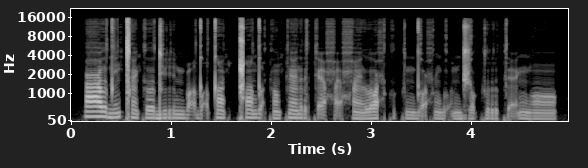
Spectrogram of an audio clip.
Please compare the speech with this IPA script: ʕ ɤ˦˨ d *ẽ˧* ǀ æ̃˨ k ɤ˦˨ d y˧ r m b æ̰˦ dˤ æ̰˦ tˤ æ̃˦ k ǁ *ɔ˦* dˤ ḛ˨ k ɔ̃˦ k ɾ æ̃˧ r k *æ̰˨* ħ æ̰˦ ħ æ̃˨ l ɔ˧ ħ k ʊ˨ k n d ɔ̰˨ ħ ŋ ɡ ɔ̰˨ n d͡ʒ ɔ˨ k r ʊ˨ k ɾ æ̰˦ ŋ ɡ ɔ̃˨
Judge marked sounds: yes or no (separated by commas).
no, no, yes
